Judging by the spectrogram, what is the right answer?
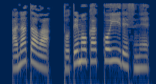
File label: japan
